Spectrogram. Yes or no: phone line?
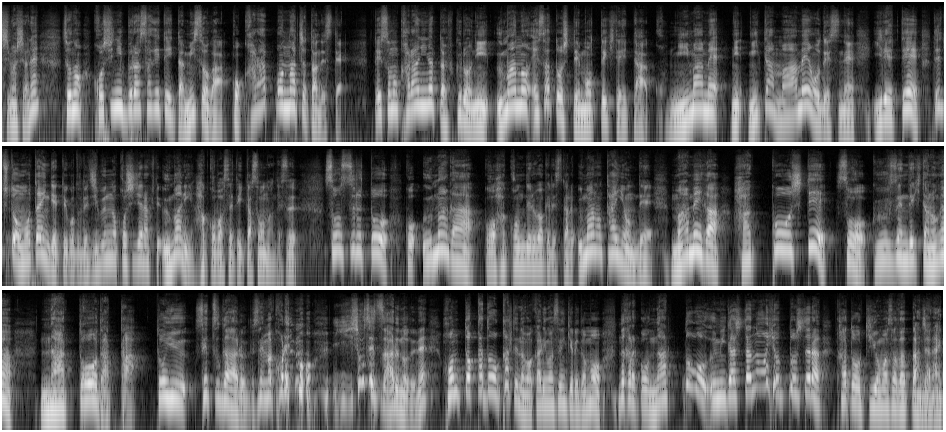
no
